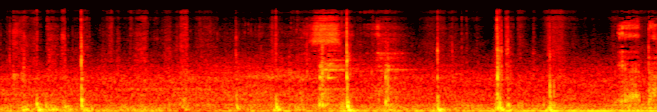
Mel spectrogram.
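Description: A hand taps and presses on a plastic panel with light knocks.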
